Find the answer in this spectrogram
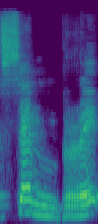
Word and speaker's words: sempre: So the word sempre rhymes with tɛmpre, so every single thing that happens in tɛmpre happens in sempre.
